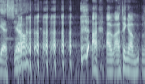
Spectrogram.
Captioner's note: laughing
